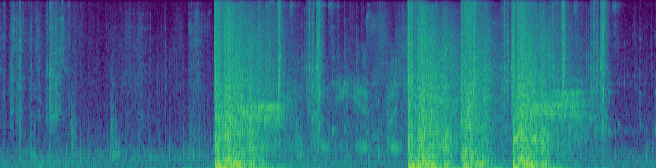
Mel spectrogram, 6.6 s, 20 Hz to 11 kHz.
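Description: Shotgun blasts in Half-Life 2, fired in a hallway fight against machines and shotgunners: three sharp, heavy close bursts with ringing tails, separated by quieter stretches of background hum.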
